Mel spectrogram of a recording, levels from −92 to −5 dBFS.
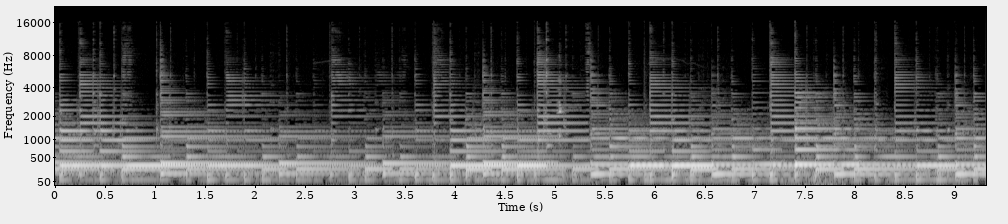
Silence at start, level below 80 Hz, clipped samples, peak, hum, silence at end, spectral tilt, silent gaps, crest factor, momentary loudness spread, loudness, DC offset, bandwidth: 0 s; -50 dBFS; under 0.1%; -8 dBFS; none; 0 s; -7.5 dB/octave; none; 14 dB; 7 LU; -23 LUFS; under 0.1%; 8.6 kHz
